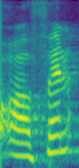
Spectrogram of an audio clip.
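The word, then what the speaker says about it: often: OFTN पढ़ते हैं इसको, ऑफन अर्थ होता है अक्सर, टी हमारा साइलेंट रहता है।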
